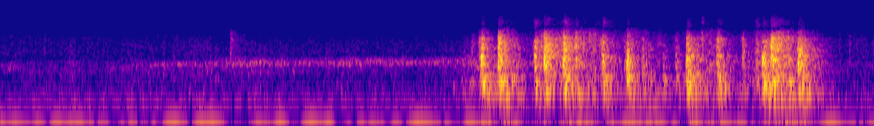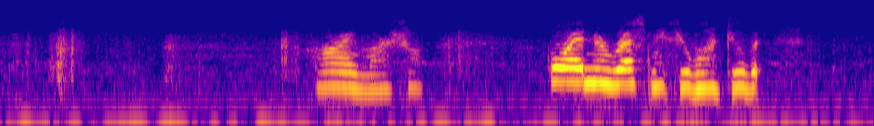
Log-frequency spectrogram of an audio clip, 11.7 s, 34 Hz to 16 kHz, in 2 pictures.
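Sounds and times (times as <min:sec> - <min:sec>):
heavy wooden barn door rattling and scraping open: 0:03.1 - 0:05.6
speech: 0:08.4 - 0:08.9, 0:09.5 - 0:11.0.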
